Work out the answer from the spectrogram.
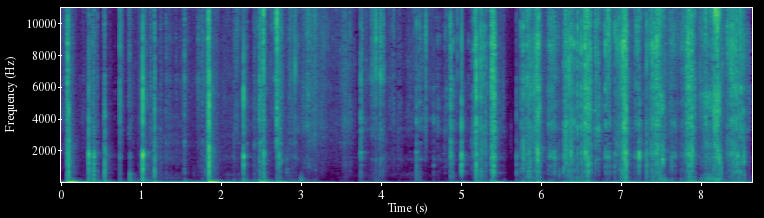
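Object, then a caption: Wooden spoon blank carved with a steel knife. A small steel knife carves a pale, solid wood spoon blank, with repeated cutting and scraping strokes running along the handle. Sharp, separate cuts snap out in the first three seconds, then the sound nearly drops out briefly. It picks up again as a denser, steady rasp of scraping through to the end.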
